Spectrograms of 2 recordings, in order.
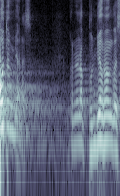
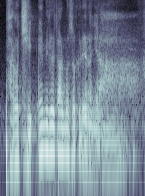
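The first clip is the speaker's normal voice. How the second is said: lower, slow, solemn divine pronouncement; voice of God; 6 semitones lower, slower than usual. Retold or imitated. God answering the pastor's prayer, lower and slow with solemn weight. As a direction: speak as God handing down a verdict, slowly and low. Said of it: "그랬더니 하나님이 저를 위로해 주시더라".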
